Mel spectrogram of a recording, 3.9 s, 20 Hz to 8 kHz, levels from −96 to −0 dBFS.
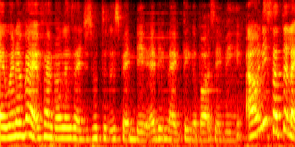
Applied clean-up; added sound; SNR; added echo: neural separator model SepFormer DNS4.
